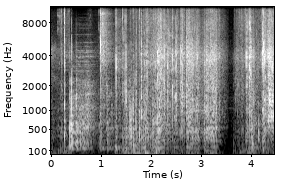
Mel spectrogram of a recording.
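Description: Reflective foil insulation under the floor being pulled back and crumpled by hand, making an irregular run of crackles.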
